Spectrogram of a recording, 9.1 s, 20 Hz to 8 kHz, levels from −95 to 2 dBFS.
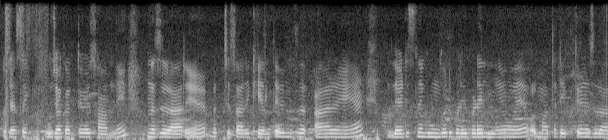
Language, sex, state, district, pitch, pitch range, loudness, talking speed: Hindi, female, Chandigarh, Chandigarh, 205 Hz, 200-215 Hz, -16 LUFS, 210 wpm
